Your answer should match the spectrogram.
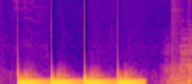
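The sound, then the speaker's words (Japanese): Four evenly spaced bass drum hits, processed with EQ to remove the boomy low end and emphasize the attack, then given light reverb for a more live feel: sharp, punchy attack and a short, slightly roomy reverb tail, loud, followed by a brief burst of brighter music. “どうでしょうなかなか生っぽい感じのアタック感の強調されたバスドラムになったかななんて思うんですけど”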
